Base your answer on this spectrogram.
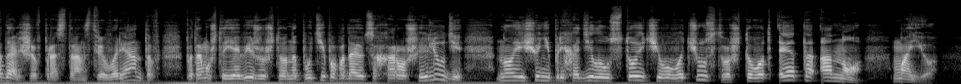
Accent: Kazakhstan; Я, наконец-то, в 30 лет, что по казахстанским стандартам как-то поздно, а я казашка и живу в Астане

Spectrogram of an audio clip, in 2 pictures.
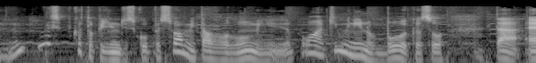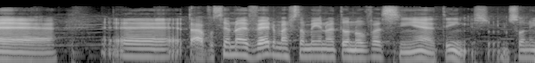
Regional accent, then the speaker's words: Bahia, Brazil; accent: Bahian; desculpa o sotaque de baiano também, né? Eu sou baiano, eu tenho vergonha de ser baiano.

